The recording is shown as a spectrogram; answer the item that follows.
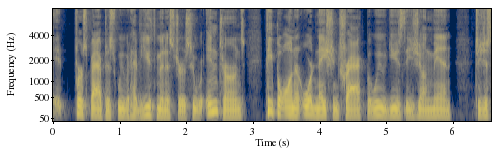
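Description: A man speaks in an Alabama accent at a fairly quick pace. His pitch is fairly low and his intonation fairly even. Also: very clean recording, silent background. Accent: Southern US (Alabama). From US South, Bessemer, Alabama. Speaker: Sunday school teacher and podcast host. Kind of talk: Bible teaching talk.

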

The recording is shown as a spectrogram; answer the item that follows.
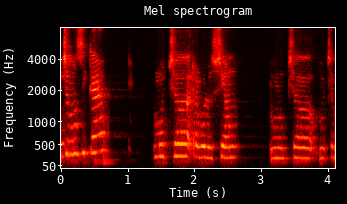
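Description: At a very slow pace, a woman with a northern Mexican accent speaks in a fairly high pitch with ordinary pitch variation. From Mexico, Tijuana. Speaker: singer-songwriter. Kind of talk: interview.

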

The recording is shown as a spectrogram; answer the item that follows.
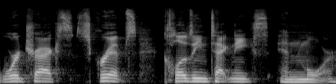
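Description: This man has a fairly high pitch and a Midwestern US accent, with ordinary pitch variation. He talks at a moderate pace on a very clean recording with a silent background. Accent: Missouri Midwestern US. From Missouri, US. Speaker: insurance coach and podcast host. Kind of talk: casual co-hosted podcast chat. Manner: casual, joking, profane.

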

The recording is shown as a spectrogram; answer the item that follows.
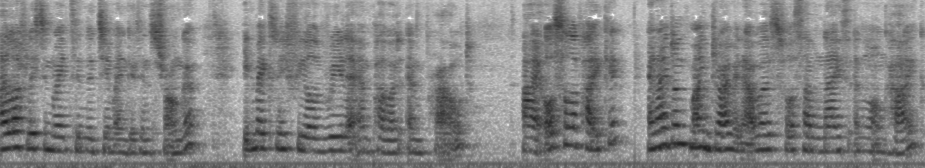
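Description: With a Czech accent, a woman talks at a fairly quick pace in a fairly high pitch with ordinary pitch variation, amid audible room echo and noticeable background noise. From Czech Republic. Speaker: fitness coach. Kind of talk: solo podcast monologue.

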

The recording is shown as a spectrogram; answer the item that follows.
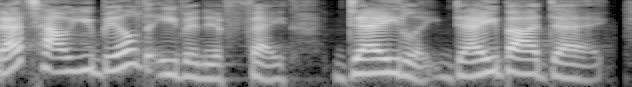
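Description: Her voice is a plain, everyday voice, a woman's, fairly high in pitch with lively intonation. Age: 50s. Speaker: women's ministry leader. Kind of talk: casual chat about faith. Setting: studio.

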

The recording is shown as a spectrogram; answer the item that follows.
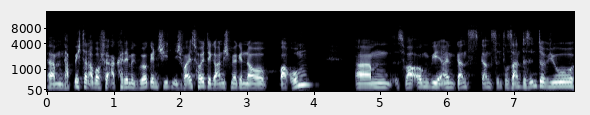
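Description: Against a quiet background, a man with medium pitch and fairly even intonation talks at a moderate pace. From Saxony, Germany (Zwickau). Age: 40s. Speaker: recruitment company executive, former footballer. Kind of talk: interview. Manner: frequent fillers, hesitant.

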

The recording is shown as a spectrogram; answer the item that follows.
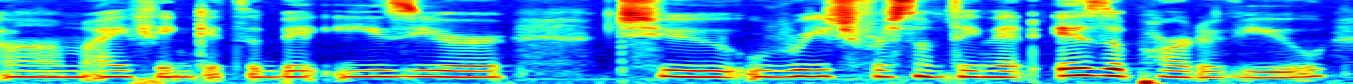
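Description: A woman with a plain, everyday voice speaks at medium pitch with fairly even intonation. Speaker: podcast host. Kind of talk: guided meditation; casual chat. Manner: calm, slow, soothing, gentle guiding tone with pauses; soft-spoken, nurturing.

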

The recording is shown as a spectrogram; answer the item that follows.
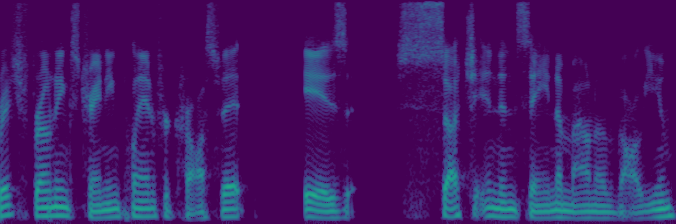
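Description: A man with an unremarkable speaking voice talks fairly slowly at a fairly low pitch, his intonation fairly even and the sound dry and close with no echo. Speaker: podcast co-host and sports science researcher. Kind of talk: casual conversational discussion.

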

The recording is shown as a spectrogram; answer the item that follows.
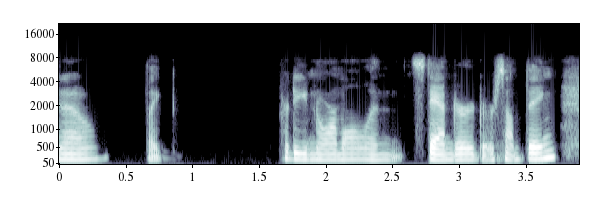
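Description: An ordinary speaking voice: a woman with fairly low pitch at a moderate pace, over a quiet background, in a dry, close sound with no echo. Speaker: therapist. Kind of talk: casual chat.

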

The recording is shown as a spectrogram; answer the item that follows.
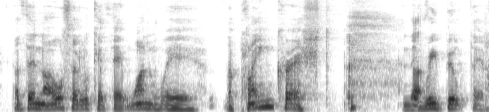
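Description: A man with an Australian accent at a medium pitch, with ordinary pitch variation and a moderate pace. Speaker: podcast co-host, teacher. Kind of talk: casual chat.

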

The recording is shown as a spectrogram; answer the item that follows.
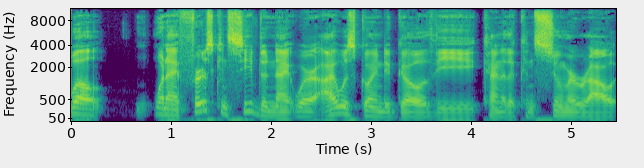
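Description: A fairly low-pitched man with an American accent, moderate pace, and ordinary pitch variation, in a very clean recording over a silent background. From Minnesota, St. Paul. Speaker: medical device company CEO. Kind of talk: interview. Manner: passionate.

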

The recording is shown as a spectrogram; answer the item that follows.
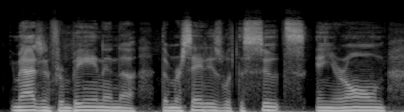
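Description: A man's medium-pitched voice, a normal speaking voice, moves at a moderate pace with fairly even intonation. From California (East LA, Salinas area), Mexican-American family. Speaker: entrepreneur, public speaker. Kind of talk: podcast interview. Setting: studio.

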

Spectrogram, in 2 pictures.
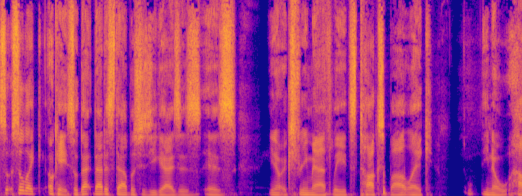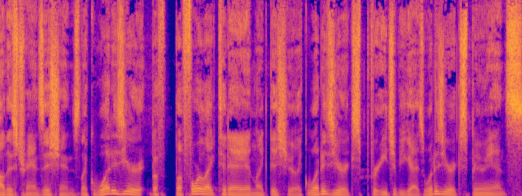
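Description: With an unremarkable speaking voice, a man talks at a fairly quick pace in a fairly low pitch with ordinary pitch variation, recorded very cleanly with a silent background and a dry, close sound with no echo. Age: 40s. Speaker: podcast host, mountain biker, father. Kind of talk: casual chat. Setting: bike park lodging, evening recording.

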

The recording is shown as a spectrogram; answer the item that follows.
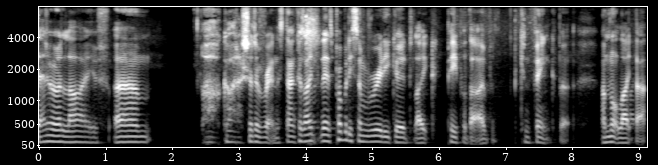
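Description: A man with a London accent talks at a moderate pace in a medium pitch, with fairly even intonation. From London, England. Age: 20s. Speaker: musical composer and audio engineer. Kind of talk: casual chat. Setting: video call.

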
